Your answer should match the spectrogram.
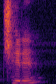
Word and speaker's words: chitin: Their cell walls are made of chitin. Or chitin, if you read it phonetically.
